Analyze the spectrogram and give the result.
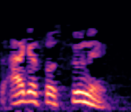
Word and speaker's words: agathosune: No, I know how to pronounce it because it's got an accent. It's agathosune.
